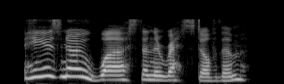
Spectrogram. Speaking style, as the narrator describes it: she said in a weary voice

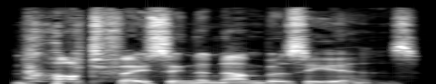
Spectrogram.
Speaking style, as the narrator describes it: Slagur chuckled

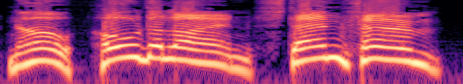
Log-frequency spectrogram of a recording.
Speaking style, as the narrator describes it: he screamed at them

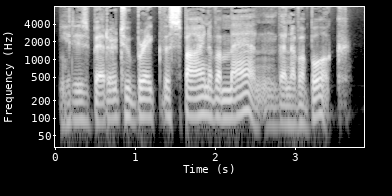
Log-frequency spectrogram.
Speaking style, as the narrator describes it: murmured James

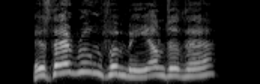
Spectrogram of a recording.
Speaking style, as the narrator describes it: he called out over the rain

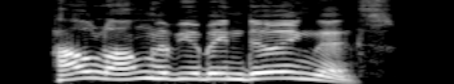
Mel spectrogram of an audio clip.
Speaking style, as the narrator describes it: I had to shout to be heard over the engine

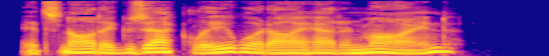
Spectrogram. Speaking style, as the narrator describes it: Walter said dryly

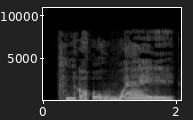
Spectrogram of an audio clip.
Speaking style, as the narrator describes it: laughed

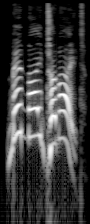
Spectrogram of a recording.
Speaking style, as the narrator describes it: a voice shouted through a megaphone

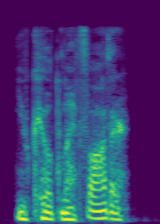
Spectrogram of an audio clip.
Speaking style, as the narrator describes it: I whispered

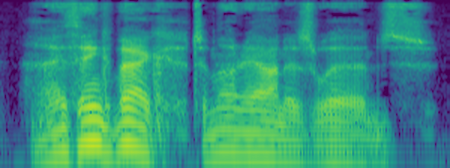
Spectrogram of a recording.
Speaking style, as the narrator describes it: said softly

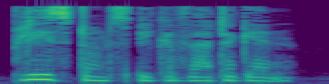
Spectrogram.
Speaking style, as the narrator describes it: he said gently

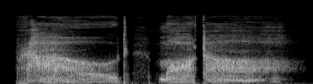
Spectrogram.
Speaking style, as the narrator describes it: hissed a sibilant voice through the veils of agony

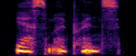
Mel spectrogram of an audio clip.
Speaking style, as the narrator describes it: she said softly

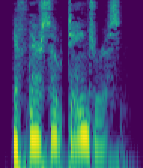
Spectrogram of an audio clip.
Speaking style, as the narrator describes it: I whispered

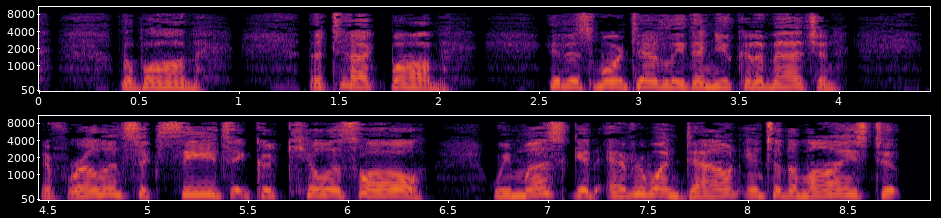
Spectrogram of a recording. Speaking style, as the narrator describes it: said breathlessly

